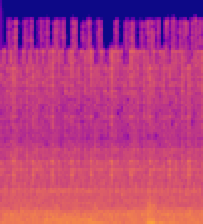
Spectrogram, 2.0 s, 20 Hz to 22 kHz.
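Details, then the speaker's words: Mercedes OM642 diesel in a Jeep WK Grand Cherokee CRD after timing chain tensioner replacement, run down to its lowest idle: steady, even, smooth low rumble with no knocks or rattles; normal idle. "everything sounds great I'm going to give her a little rev there just to make sure everything still sounds great"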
